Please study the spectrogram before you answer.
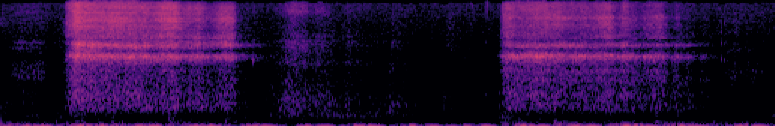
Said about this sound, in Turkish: Öne geriye. Nefes.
